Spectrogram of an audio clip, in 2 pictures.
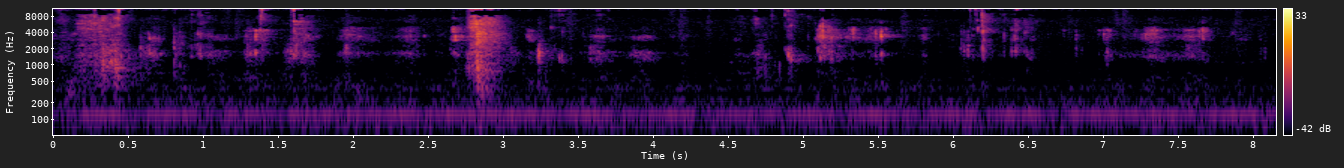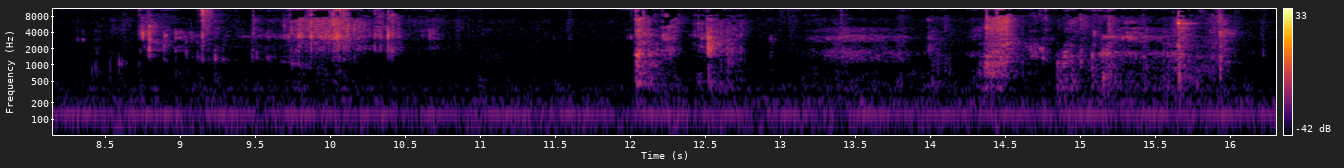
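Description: Biting and chewing a crumb-coated Korean corn dog: irregular crunches throughout, a sharper crunch about three seconds in, over a steady low hum.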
